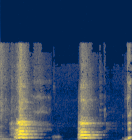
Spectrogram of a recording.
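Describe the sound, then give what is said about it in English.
A dog barking three times in sharp, loud bursts spaced about a second apart, the last bark shorter and weaker, with quiet gaps between them. “Dog barking. Right on time.”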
